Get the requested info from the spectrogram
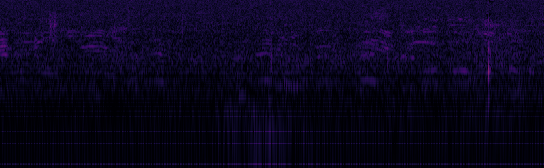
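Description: Near silence, with faint distant voices and one faint click near the end.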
